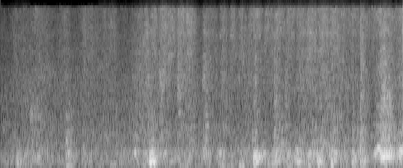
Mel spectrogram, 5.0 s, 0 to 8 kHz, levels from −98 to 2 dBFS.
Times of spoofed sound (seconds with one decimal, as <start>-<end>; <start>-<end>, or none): none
